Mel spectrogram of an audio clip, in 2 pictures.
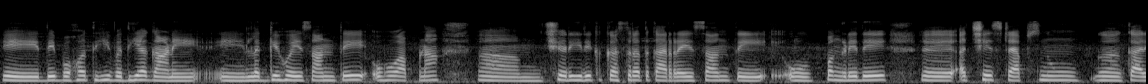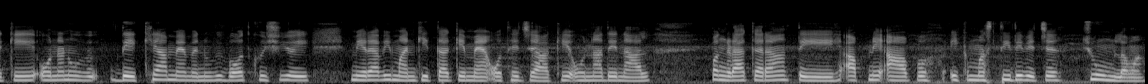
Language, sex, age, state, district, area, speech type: Punjabi, female, 30-45, Punjab, Faridkot, urban, spontaneous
